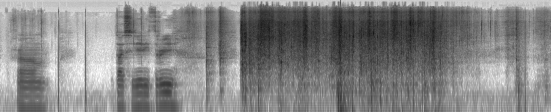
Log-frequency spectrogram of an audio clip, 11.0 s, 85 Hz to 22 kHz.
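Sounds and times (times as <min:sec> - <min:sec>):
packaging crackling and rustling: 0:04.8 - 0:11.0.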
